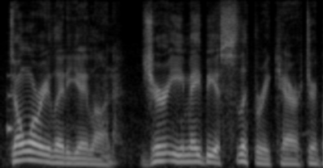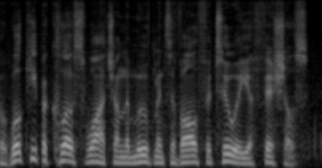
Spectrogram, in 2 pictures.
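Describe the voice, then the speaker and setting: A man's voice: mid-range voice, animated, a little fast, a little hiss or hum, natural voice. A man playing a smug, defensive information broker in a video game, wordy and sarcastic. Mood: assuring. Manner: wordy, snide. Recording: music behind the voice.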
